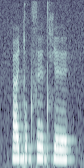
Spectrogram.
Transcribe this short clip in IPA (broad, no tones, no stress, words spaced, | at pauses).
æɟodseːdçe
